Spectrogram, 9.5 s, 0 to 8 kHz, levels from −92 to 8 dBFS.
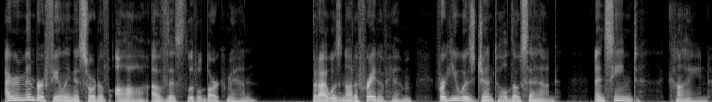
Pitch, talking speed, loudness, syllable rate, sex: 110 Hz, 170 wpm, -21 LUFS, 4.7 syllables/s, male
